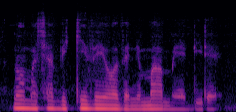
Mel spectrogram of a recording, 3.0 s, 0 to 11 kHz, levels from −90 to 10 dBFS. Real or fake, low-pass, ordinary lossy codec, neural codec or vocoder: real; none; none; none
